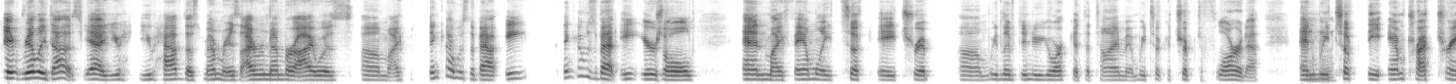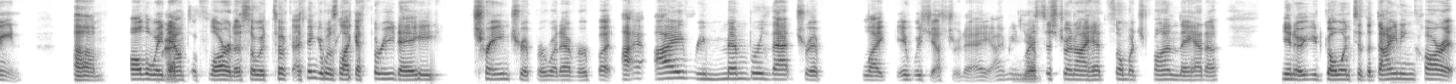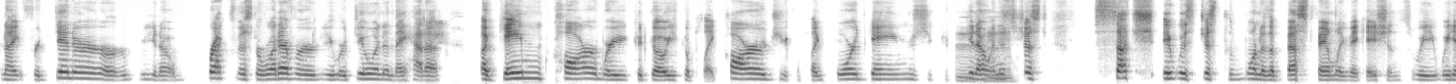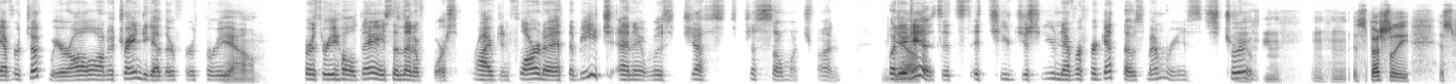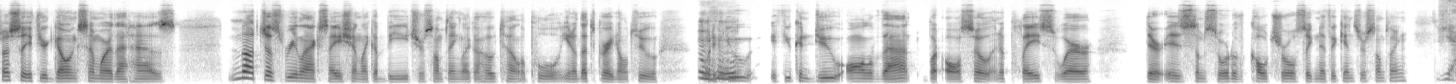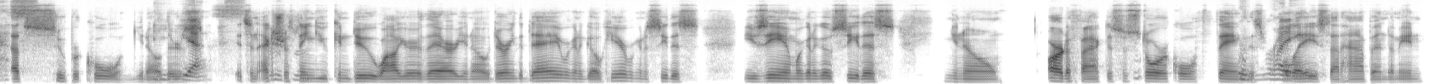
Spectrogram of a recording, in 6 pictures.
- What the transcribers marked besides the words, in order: other background noise
- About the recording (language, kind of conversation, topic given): English, unstructured, What travel experience should everyone try?
- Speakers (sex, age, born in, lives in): female, 60-64, United States, United States; male, 30-34, United States, United States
